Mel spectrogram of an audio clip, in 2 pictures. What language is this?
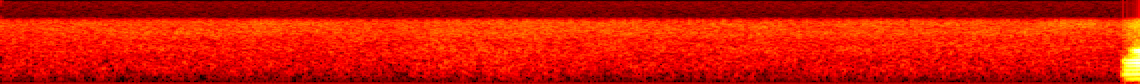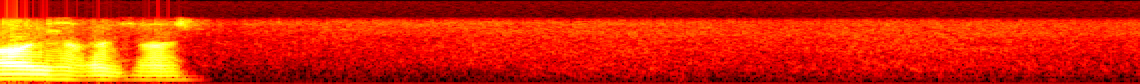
Santali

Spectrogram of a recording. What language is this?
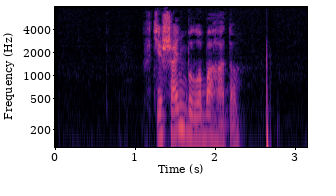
Ukrainian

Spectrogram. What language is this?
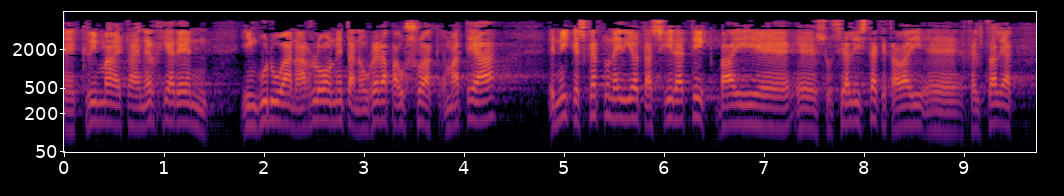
Basque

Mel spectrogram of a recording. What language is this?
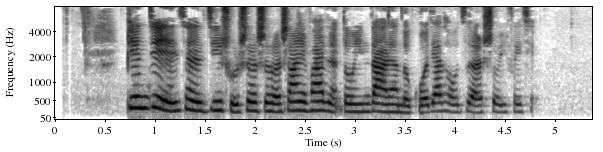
Chinese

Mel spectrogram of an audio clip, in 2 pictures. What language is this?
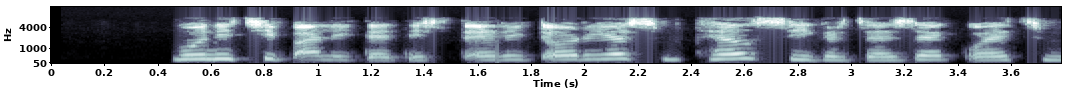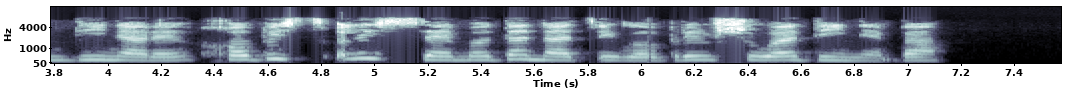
Georgian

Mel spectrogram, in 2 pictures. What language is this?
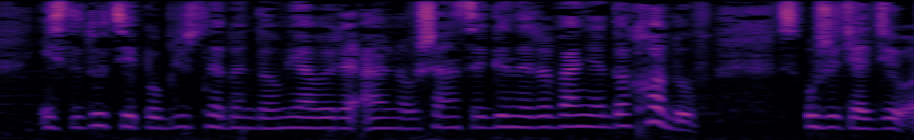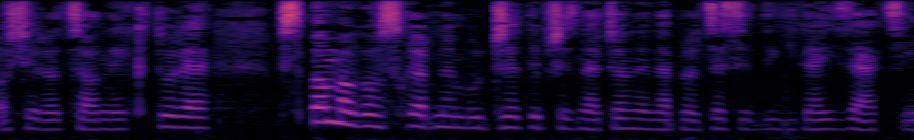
Polish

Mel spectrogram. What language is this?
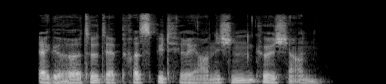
German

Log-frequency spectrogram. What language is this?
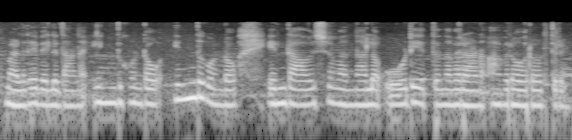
Malayalam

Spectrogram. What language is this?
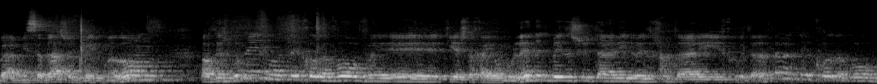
Hebrew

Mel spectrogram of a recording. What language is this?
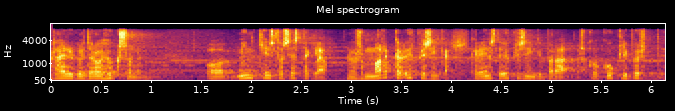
Icelandic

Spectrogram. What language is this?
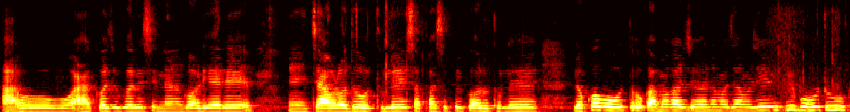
Odia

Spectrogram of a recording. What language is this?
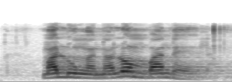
Xhosa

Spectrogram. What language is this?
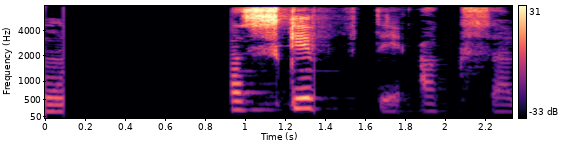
Icelandic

